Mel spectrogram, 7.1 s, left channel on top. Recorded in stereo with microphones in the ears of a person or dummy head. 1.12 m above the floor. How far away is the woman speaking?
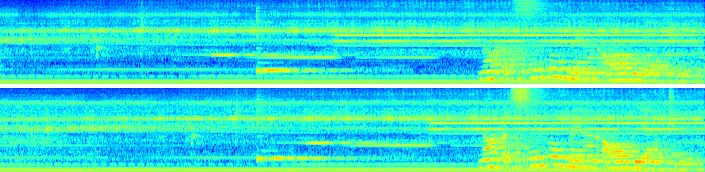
About 1.5 m.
